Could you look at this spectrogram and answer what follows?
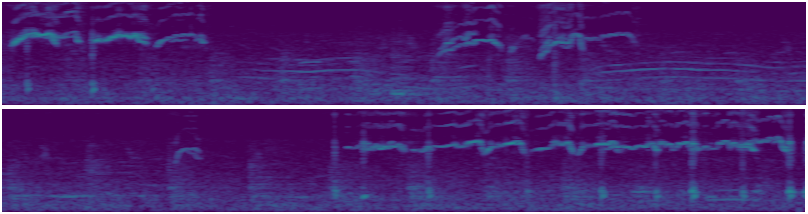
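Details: Home pigeon chicks at feeding give high squeaky whistles at the start and in a fast run at the end; softer lower tonal sounds and rustling fill the middle.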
